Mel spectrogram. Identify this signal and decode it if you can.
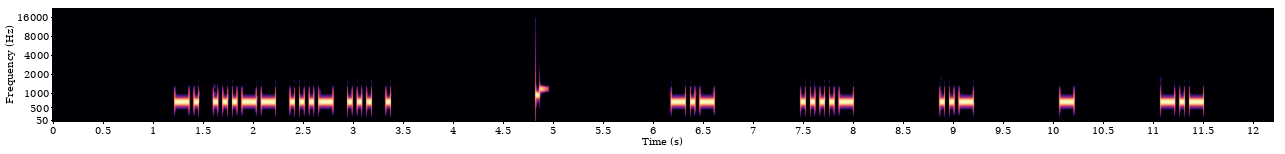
Morse code, heard as a keyed tone, about 25 wpm, spaced as for 13 wpm, 700 Hz. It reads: N3VSE K4UTK
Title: USA Call Signs - 5 Characters - 6x Character Spacing - 25wpm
